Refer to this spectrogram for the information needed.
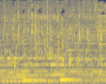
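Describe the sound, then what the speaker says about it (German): A few wet gulps and drips of someone drinking water in Medieval Dynasty, short and close but faint, alone without speech. "Wasser. Ein Schluck genommen."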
